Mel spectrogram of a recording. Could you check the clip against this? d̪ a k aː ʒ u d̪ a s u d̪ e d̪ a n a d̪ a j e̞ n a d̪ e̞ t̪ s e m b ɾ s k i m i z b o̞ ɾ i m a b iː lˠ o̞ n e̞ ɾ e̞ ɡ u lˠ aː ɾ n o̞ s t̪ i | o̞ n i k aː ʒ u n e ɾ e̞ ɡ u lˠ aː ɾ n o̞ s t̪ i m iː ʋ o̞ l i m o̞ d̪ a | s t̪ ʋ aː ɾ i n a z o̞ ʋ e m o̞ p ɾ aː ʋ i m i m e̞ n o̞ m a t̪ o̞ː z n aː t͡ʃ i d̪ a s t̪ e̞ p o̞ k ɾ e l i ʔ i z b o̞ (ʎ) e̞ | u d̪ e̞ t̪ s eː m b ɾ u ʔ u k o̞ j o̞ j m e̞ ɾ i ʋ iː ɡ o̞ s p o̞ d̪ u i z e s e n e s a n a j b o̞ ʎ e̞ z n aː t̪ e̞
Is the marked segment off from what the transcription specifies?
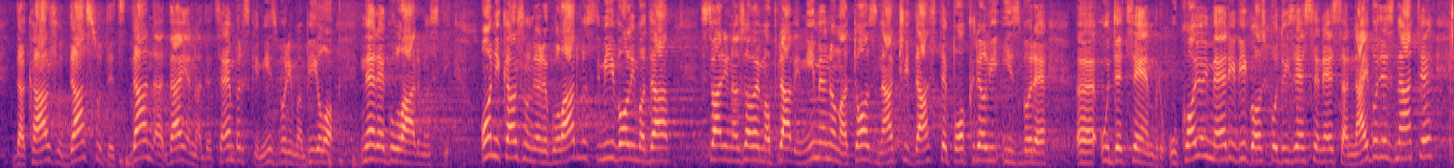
yes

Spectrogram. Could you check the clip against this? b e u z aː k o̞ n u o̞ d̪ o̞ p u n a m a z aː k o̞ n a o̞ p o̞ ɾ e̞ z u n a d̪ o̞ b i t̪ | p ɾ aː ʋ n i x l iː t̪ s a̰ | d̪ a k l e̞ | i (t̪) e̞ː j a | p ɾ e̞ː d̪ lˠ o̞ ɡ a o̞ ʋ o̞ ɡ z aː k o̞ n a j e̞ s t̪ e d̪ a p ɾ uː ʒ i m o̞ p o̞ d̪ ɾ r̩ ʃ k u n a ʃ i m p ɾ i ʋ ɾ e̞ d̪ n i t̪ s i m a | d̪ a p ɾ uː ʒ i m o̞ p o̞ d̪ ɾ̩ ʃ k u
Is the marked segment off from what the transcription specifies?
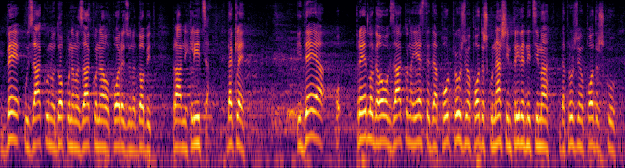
yes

